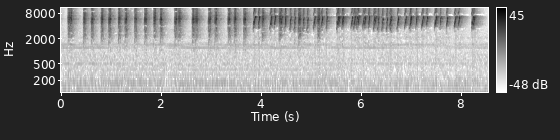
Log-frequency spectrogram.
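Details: Cucak kinoi song, dense and sharp: a fast, high-pitched stream of short metallic chips and buzzy notes repeated several times per second in long unbroken runs, with a quiet steady hum beneath.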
